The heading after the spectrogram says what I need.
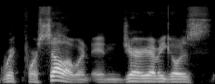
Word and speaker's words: Porcello: and um he says he doesn't say rick porcello he says pursello so he's like i say you know orcillo says whom he goes uh it's like rick porcello and jerry remy goes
